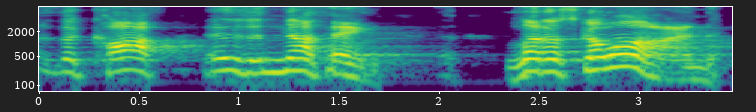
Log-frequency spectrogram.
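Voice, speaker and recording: A male actor as a proud, tipsy carnival reveler, stubborn and dismissive in a theatrical period piece. His high voice drags slowly and rings in a long reverb. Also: expressive, vocal fry, fairly bright tone, exaggerated voice. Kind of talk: theatrical period drama acting over video call. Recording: long reverberant echo, music behind.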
